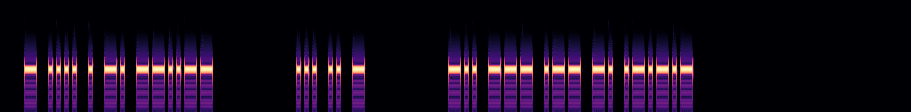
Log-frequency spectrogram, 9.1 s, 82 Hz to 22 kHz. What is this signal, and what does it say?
Morse code, heard as a keyed tone, about 32 wpm, 700 Hz. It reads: THEN, SIT DOWN.
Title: 3x Word-Spacing - Sentences from Top 500 Words - 30wpm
